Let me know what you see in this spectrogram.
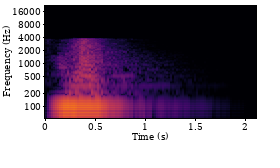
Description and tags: single light saber swing.
Made using mic feedback.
